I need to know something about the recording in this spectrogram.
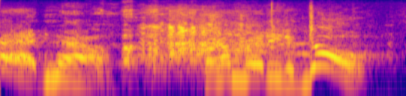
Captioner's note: shouting; audience laughing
